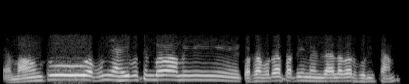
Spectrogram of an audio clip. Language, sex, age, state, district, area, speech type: Assamese, male, 60+, Assam, Golaghat, urban, conversation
